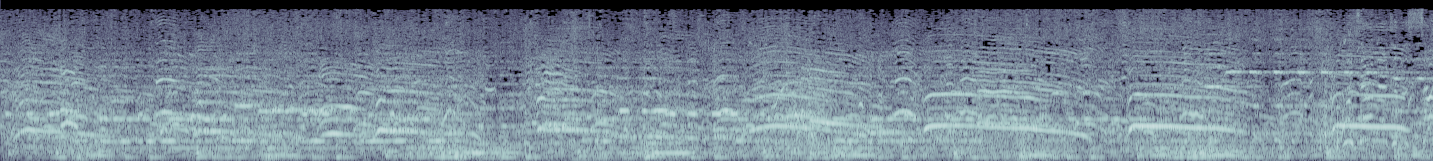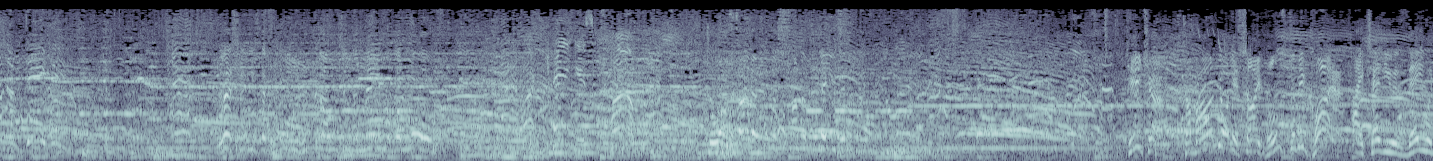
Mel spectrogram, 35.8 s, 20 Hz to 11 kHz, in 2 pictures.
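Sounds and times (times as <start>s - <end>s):
large crowd cheering and shouting in joyful whoops and calls: 0.0s - 35.8s
speech: 35.0s - 35.8s.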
